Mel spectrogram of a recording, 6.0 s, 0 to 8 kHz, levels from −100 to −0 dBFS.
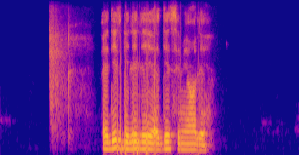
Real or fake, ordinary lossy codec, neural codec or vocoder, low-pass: real; Opus, 32 kbps; none; 7.2 kHz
